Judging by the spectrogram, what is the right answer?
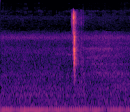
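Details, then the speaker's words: Towed-in van outside on a jump box, with a new battery, starter and alternator: turning the key gives a single sharp starter click with no cranking. A faulty starter is suspected. "Uh, and again guys, I hear the starter clicking."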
